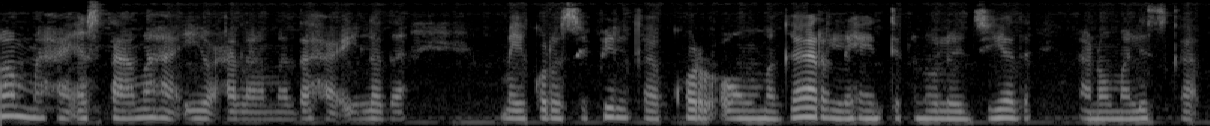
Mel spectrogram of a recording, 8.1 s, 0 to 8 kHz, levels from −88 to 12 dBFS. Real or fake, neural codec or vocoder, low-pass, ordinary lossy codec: real; none; none; none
